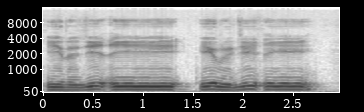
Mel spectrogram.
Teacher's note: را سے پہلے والے حرف کے نیچے زیر ہے تو یہاں را باریک ہوگی، پر نہیں ہوگی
